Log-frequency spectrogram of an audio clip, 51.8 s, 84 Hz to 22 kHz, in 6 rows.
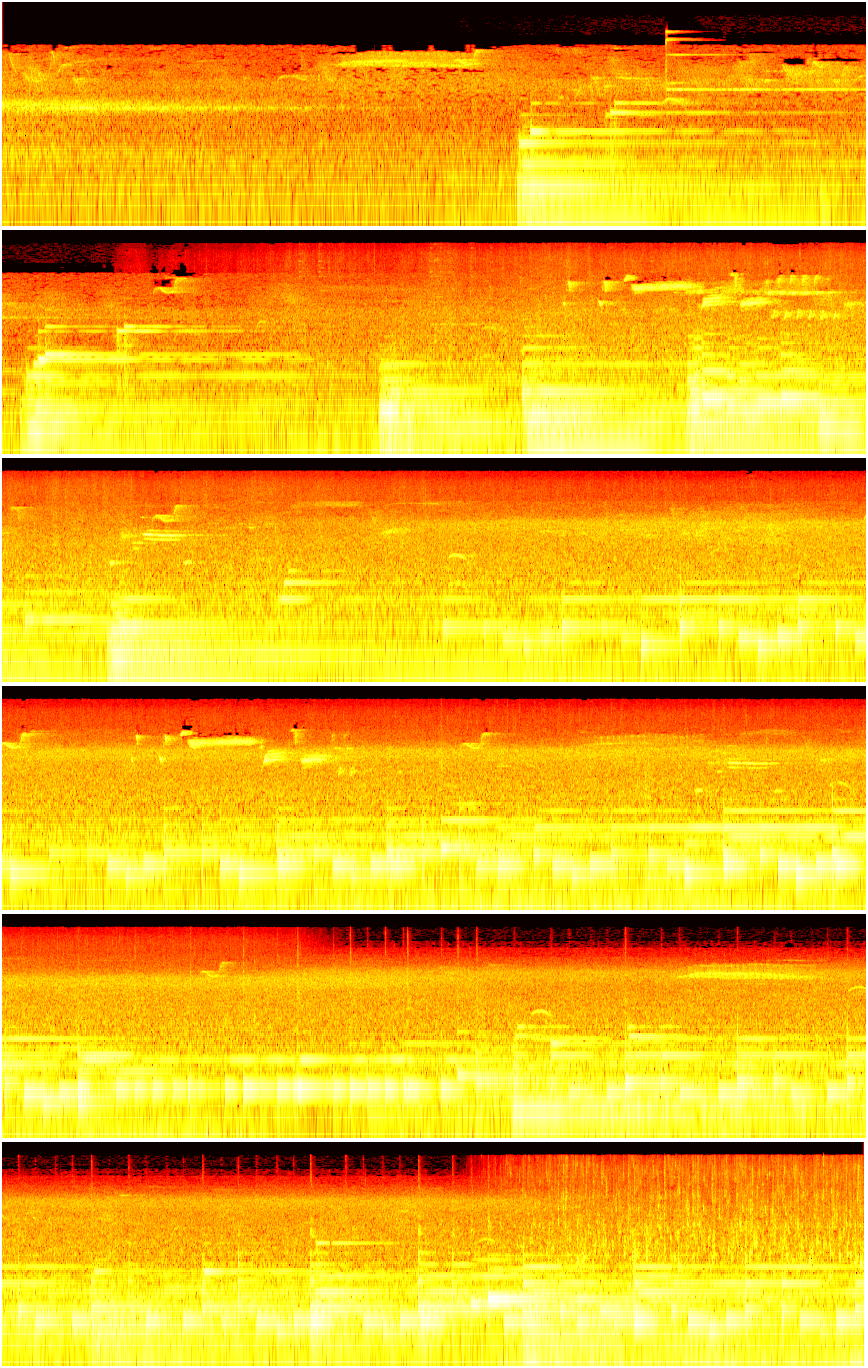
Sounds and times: Stream: 0:00.0 - 0:51.8.

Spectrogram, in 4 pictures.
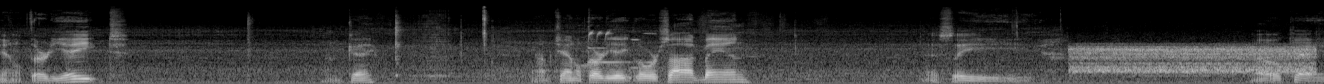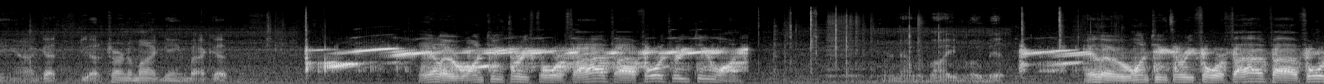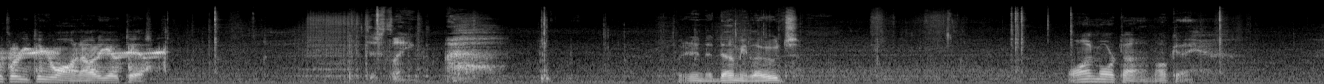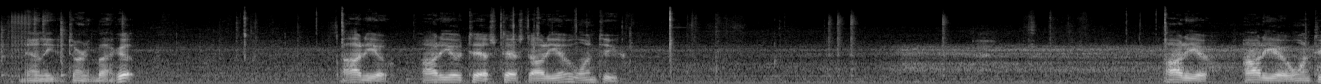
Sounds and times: Speech: 0:00.0 - 0:01.4, 0:03.2 - 0:03.8, 0:05.3 - 0:07.6, 0:09.2 - 0:10.6, 0:12.5 - 0:15.6, 0:17.4 - 0:20.8, 0:22.0 - 0:23.4, 0:24.0 - 0:28.2, 0:30.1 - 0:30.8, 0:33.2 - 0:34.5, 0:37.2 - 0:38.6, 0:39.9 - 0:41.1, 0:43.1 - 0:46.0, 0:51.3 - 0:52.9
Radio: 0:05.4 - 0:06.9, 0:10.5 - 0:13.7, 0:16.3 - 0:20.8, 0:22.2 - 0:28.2, 0:48.7 - 0:52.9.

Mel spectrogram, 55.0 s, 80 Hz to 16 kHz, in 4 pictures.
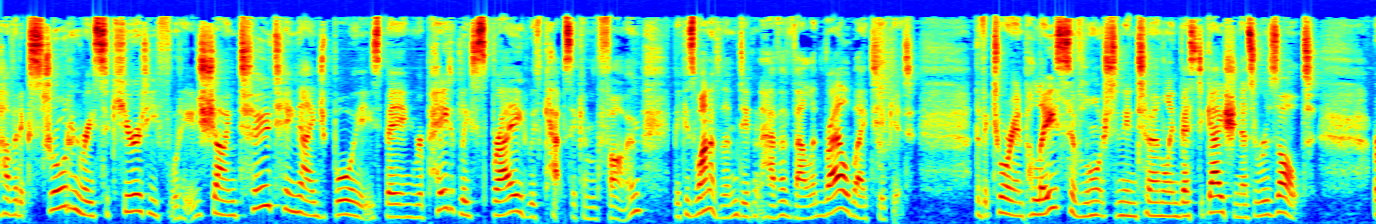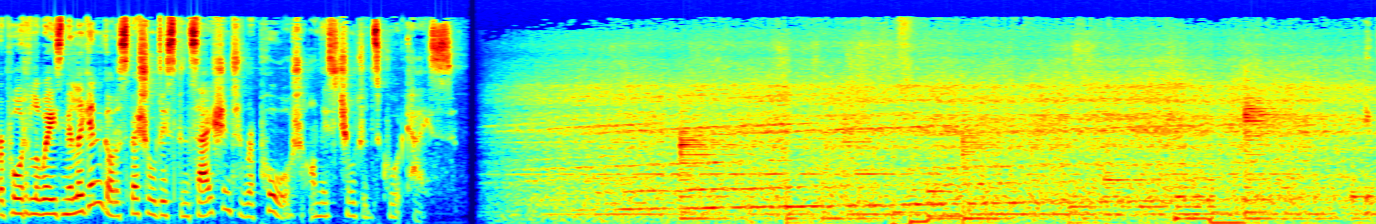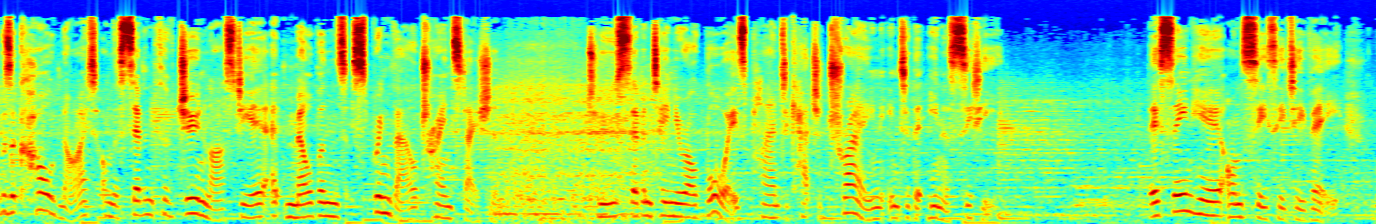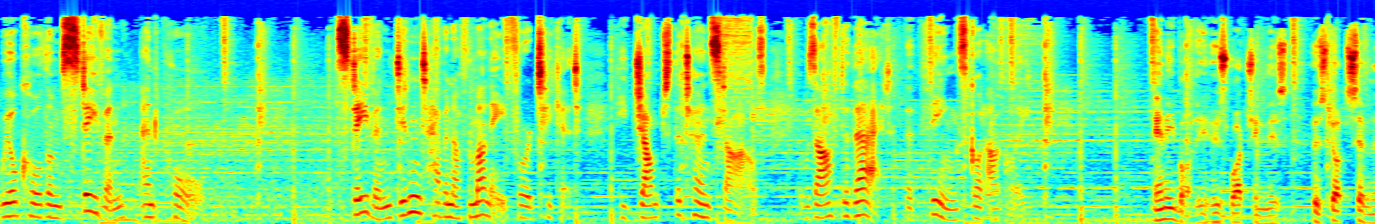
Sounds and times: Speech: 0:00.0 - 0:09.2, 0:09.8 - 0:18.4, 0:27.4 - 0:32.5, 0:33.4 - 0:37.5, 0:39.0 - 0:43.4, 0:44.7 - 0:51.6, 0:52.8 - 0:55.0
Music: 0:18.6 - 0:55.0.

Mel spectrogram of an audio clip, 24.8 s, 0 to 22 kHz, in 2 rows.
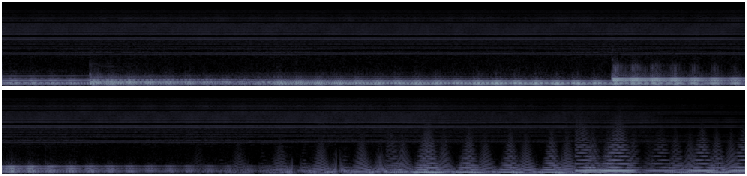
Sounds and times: Music: 0:00.0 - 0:24.7.

